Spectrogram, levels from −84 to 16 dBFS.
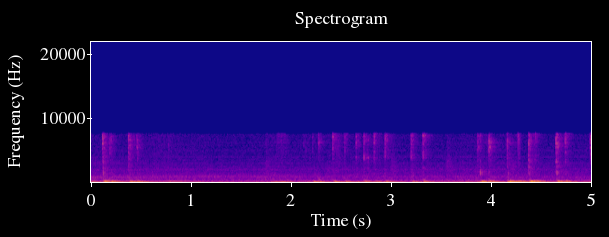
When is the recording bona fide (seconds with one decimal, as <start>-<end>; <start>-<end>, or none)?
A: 0.0-1.1; 2.7-3.7; 4.3-5.0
